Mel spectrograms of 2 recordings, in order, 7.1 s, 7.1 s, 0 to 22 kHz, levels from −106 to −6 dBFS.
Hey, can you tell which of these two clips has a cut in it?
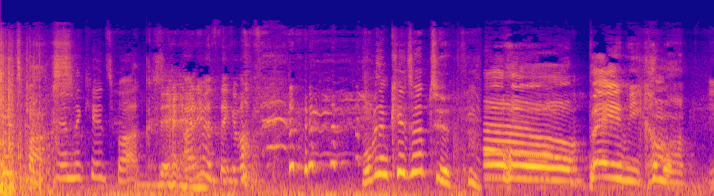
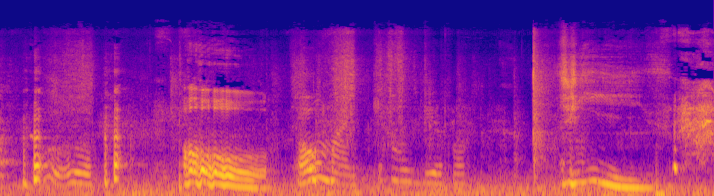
first; 1 cut; at 4.8 s

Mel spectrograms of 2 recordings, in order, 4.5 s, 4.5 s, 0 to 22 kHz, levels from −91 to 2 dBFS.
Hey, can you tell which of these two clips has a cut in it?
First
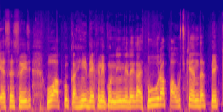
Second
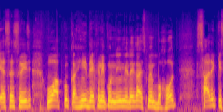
first; 1 cut; at 2.9 s

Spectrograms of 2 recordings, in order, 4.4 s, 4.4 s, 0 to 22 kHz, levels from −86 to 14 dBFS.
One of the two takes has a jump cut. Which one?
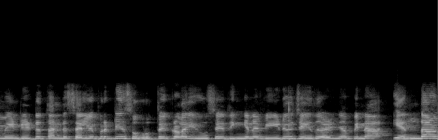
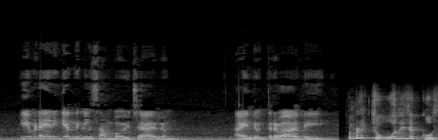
second; 1 cut; at 3.4 s

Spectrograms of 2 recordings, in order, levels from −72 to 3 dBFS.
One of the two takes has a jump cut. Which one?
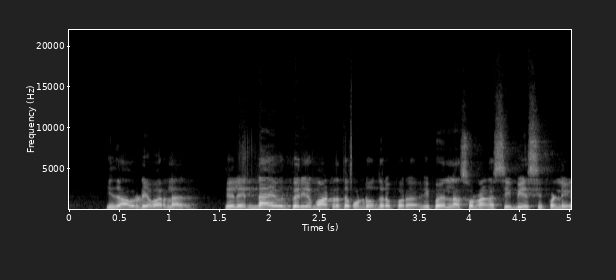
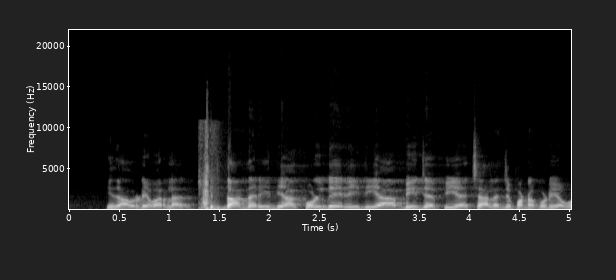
second; 1 cut; at 1.5 s

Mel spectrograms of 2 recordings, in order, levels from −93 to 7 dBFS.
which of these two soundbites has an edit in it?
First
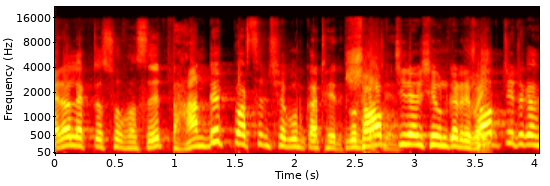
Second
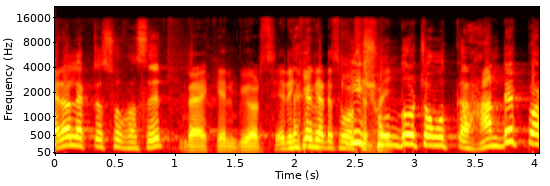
first; 2 cuts; at 1.0 s, 2.4 s

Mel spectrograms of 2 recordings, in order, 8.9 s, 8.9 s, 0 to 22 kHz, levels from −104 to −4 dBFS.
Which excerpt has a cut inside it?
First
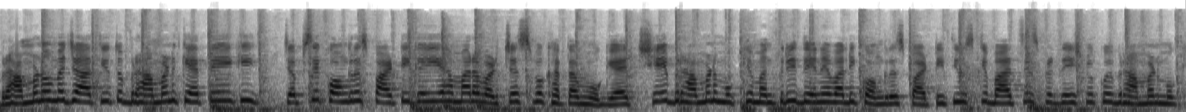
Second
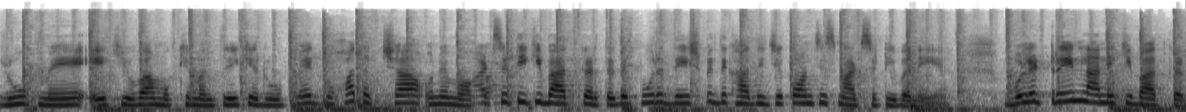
second; 1 cut; at 3.7 s

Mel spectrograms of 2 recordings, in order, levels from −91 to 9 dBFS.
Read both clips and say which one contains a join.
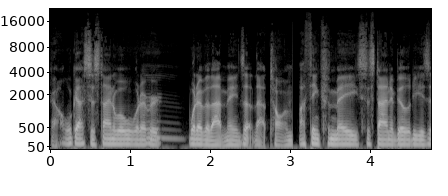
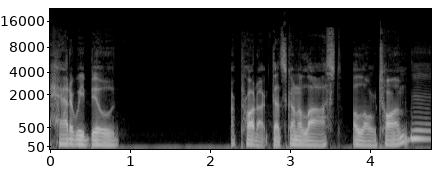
first; 1 cut; at 3.0 s

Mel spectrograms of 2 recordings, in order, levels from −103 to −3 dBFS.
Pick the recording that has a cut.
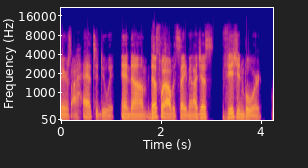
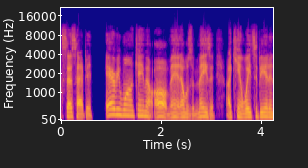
first; 2 cuts; at 1.1 s, 3.1 s

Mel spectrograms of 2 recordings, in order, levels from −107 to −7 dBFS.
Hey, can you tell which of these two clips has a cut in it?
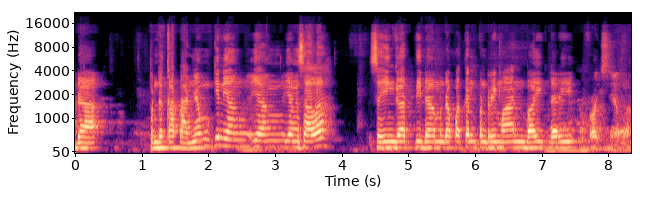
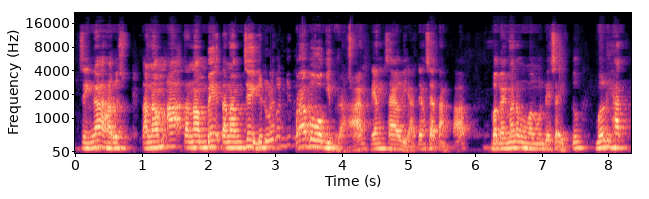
second; 1 cut; at 2.8 s

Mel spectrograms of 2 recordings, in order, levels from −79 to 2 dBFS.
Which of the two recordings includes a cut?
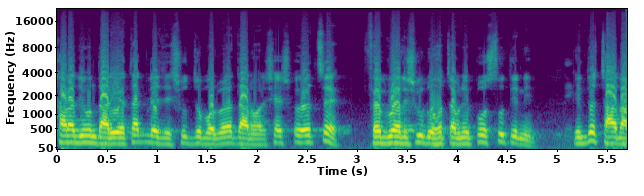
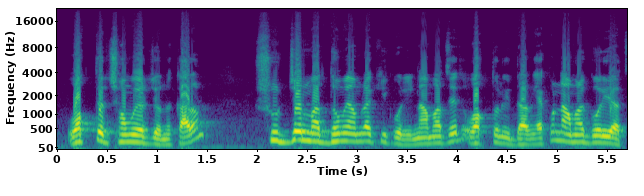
first; 1 cut; at 3.0 s

